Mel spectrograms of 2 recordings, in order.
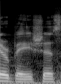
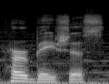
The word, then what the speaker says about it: herbaceous: trees herbaceous flower beds no I didn't say that wrong Americans say herbaceous I know British people say herbaceous fine say it say it that way I don't care you say it your way I say it my way an apple orchard Wildflower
